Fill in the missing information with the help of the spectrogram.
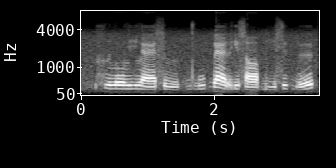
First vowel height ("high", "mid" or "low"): high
